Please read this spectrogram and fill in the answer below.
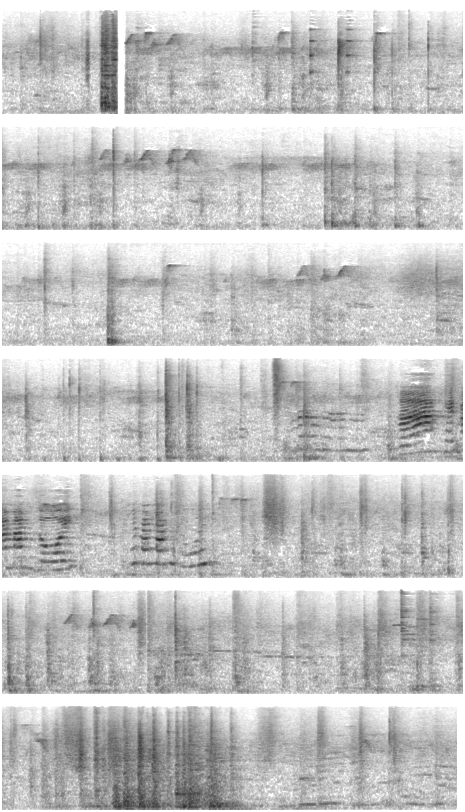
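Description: Handling clatter outdoors: a sharp knock early on as a plastic cooler lid is handled, then scattered knocks, with birds chirping and a small child's voice in the middle. Near the end comes a louder spell of rattling and scraping as a round metal folding table is moved and set down on concrete.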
